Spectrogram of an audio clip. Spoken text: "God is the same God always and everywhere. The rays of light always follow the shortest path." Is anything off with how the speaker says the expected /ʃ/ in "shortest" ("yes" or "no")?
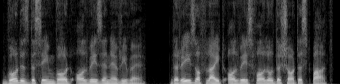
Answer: no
